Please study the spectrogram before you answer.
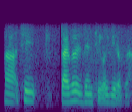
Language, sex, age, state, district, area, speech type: Manipuri, female, 45-60, Manipur, Chandel, rural, conversation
